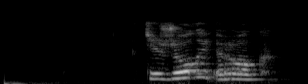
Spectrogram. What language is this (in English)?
Russian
